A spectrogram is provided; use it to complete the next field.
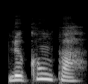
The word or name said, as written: le compas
